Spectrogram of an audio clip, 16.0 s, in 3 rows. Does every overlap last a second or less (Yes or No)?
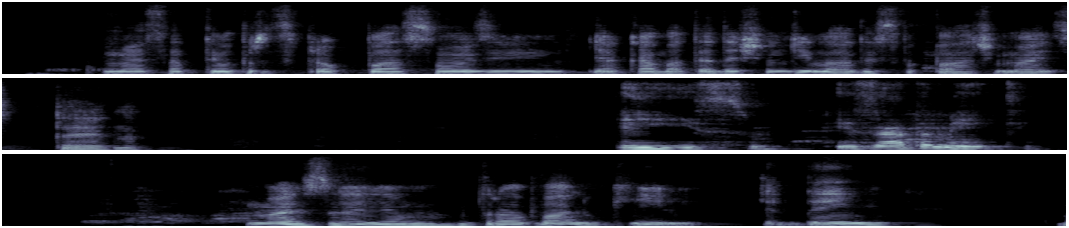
Yes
